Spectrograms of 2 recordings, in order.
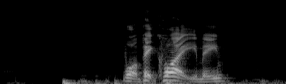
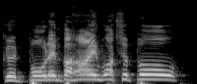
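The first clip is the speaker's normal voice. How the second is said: excited commentary; 6 semitones higher, 10 dB louder than usual. Acted. Commentary on a through ball.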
